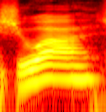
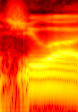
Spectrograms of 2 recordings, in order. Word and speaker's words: Joie: You guys can check out my movie reviews or TV reviews on Letterboxd or on Serialized at Demi Joie. Joie is spelled J-O-I-E.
